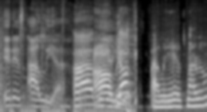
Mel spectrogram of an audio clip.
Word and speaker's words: Aaliyah: the corect the kect not the conect pronunciation pronunciation it is aliia Al Ali is my real name it's very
